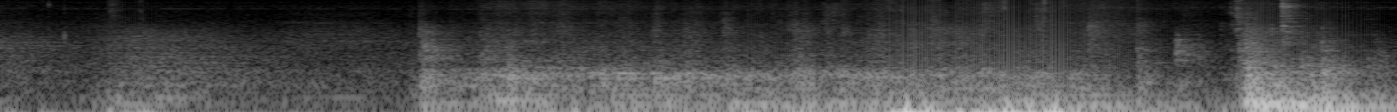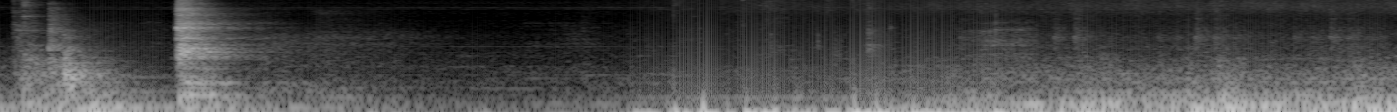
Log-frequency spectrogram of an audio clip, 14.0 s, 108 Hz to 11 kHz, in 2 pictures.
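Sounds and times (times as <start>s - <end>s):
elevator motor rumble while descending to a courtyard: 2.0s - 7.6s, 10.1s - 13.9s
elevator mechanical clanks and rattles: 2.0s - 8.7s, 10.4s - 13.9s.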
